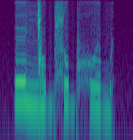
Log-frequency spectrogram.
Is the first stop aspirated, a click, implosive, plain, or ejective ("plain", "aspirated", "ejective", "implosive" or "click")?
click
